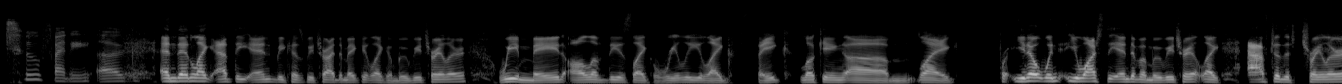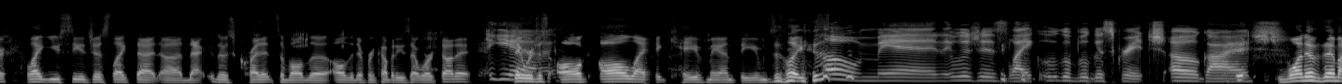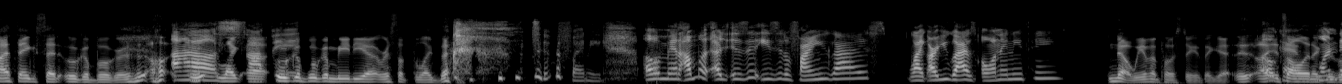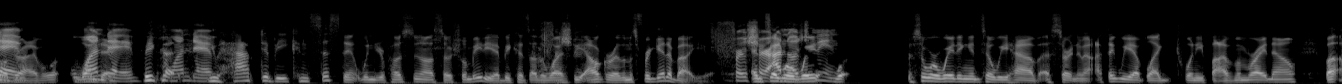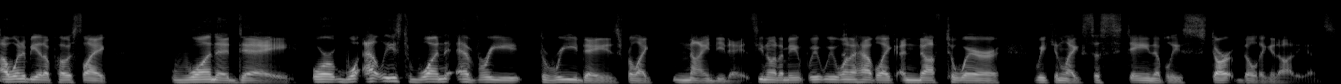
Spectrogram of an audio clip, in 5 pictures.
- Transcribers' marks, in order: laughing while speaking: "Like"; laugh; other noise; chuckle; laughing while speaking: "that"; laugh; tapping
- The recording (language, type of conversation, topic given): English, unstructured, What hobby makes you lose track of time?
- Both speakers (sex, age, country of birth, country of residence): female, 30-34, United States, United States; male, 30-34, United States, United States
